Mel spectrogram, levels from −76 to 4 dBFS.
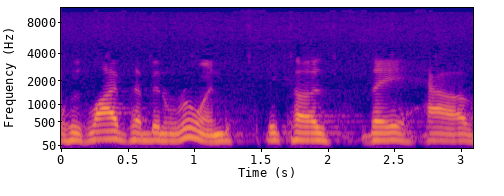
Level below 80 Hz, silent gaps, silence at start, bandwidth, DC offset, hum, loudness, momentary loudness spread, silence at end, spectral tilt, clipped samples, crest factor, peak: -64 dBFS; none; 0 s; 11 kHz; under 0.1%; none; -23 LUFS; 6 LU; 0 s; -7.5 dB/octave; under 0.1%; 16 dB; -6 dBFS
